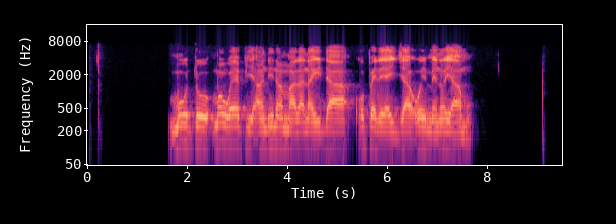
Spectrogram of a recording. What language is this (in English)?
Batanga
